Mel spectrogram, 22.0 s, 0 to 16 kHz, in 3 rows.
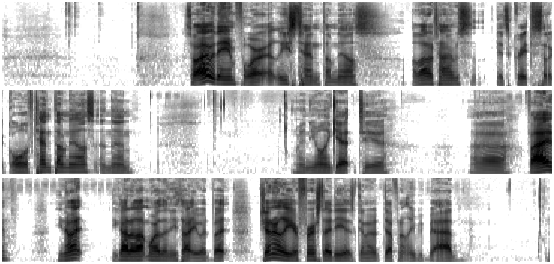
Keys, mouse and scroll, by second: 1.0 click, 1.6 middle click, 1.6 scroll, 1.8-2.3 click, 1.9 middle click, 3.8 ctrl+d, 6.9 ctrl+d, 7.7 b, 12.1 click, 12.4 click, 12.7-13.3 click, 13.5 click.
